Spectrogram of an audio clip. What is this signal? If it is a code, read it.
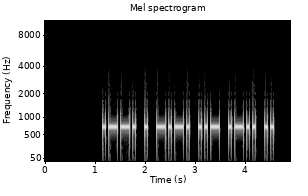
Morse code, heard as a keyed tone, about 20 wpm, 700 Hz. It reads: PECULI
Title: Build A Word - 3 Letters At A Time - 8-Letter Words - 20wpm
